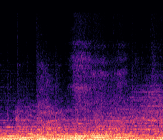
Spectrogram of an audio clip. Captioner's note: panting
